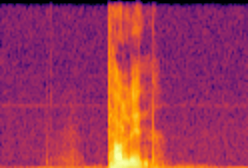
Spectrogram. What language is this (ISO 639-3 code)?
nor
